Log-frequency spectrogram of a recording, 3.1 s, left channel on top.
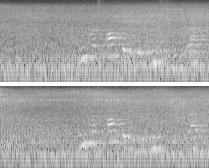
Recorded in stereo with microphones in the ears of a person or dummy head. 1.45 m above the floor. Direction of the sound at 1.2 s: Centre (ahead or behind).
